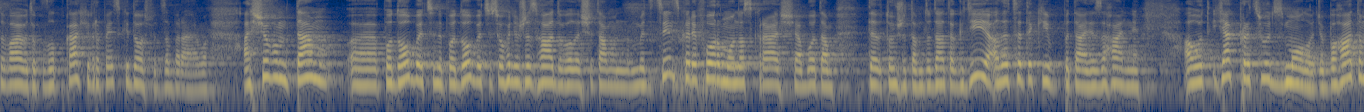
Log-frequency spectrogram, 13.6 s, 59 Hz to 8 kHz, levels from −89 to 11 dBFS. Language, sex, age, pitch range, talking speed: Ukrainian, female, 20-39, 200-240 Hz, 185 wpm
